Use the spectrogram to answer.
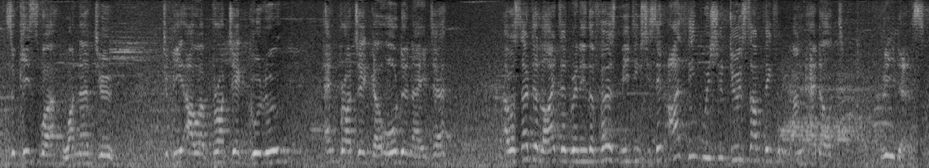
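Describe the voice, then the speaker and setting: A man's voice: high-pitched, unhurried. A man from a cultural institute giving a friendly, joking welcome speech. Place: festival event hall. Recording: echoey distant mic with noise.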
